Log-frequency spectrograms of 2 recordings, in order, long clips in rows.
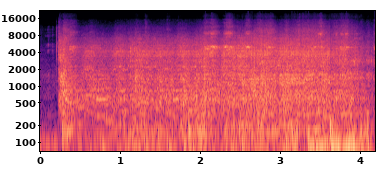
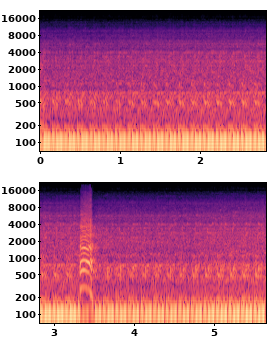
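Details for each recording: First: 1963 Jeep CJ5, long disassembled, first start on carb cleaner sprayed into the carburetor with throttle: engine catches and roars raggedly a few seconds then dies; it runs but the mechanical fuel pump delivers no fuel. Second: 1963 Jeep CJ5, warmish, after the big vacuum leak was found: low, even idle rumble with a regular pulse, no hiss or stumble; engine now holds a smooth idle.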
